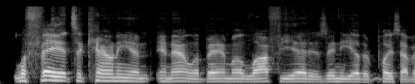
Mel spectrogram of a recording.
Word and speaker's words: Lafayette: you're from the south most people say Lafayette but Lafayette is the proper pronunciation it's the proper French pronunciation Lafayette yeah right Colorado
